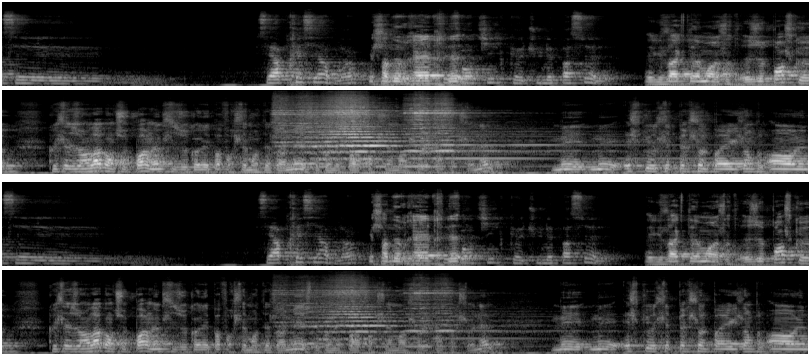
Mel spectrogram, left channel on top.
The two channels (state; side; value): quieter; right; 5.6 dB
